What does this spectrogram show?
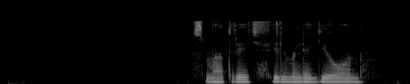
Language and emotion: Russian, neutral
